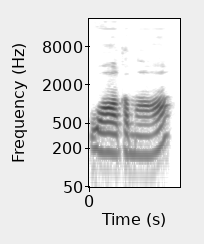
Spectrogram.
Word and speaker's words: Waccamaw: Yes, we believe they pronounced it Waccamaw, almost a G sound for us.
